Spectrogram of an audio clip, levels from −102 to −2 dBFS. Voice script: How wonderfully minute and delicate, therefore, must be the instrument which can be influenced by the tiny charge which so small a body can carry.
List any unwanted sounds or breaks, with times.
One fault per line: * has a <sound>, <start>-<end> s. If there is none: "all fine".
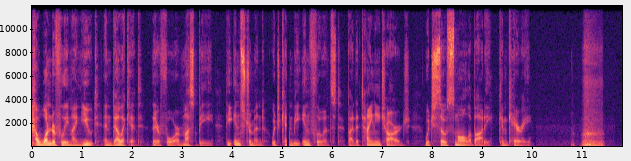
* has a dropout, 5.1-5.2 s
* has a breath, 10.8-11.5 s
